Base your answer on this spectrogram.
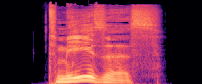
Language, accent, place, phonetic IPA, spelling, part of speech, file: German, Germany, Berlin, [ˈtmeːzɪs], Tmesis, noun, De-Tmesis.ogg
- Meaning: tmesis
